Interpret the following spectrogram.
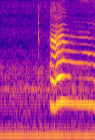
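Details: A cat named Jojo gives a single short meow, rising quickly then settling into a steady, slightly falling tone, over a constant low electrical hum indoors.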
